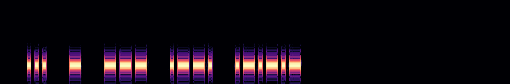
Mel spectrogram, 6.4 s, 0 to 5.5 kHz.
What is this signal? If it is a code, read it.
Morse code, heard as a keyed tone, about 25 wpm, spaced as for 18 wpm, 600 Hz. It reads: STOP.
